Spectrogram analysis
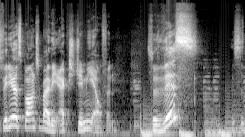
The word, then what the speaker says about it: XGIMI: guess you can ladies and gentlemen meet the ex jimmy elfin a small projector that packs a pretty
